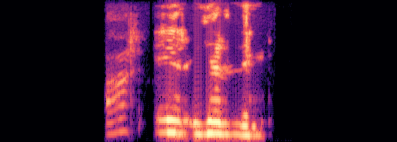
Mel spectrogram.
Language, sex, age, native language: Icelandic, female, 20-29, Icelandic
